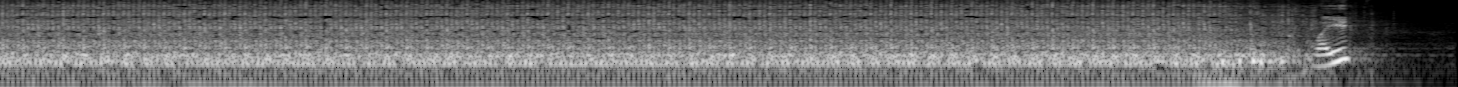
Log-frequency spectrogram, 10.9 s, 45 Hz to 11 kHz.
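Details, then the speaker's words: PSA 2.0 HDi (90/110) diesel idling after preheat; touching the fuel rail pressure sensor harness makes it clatter with an uneven, stumbling beat before shutting off, injector misfires from a faulty fuel pressure sensor harness. "Donc vous allez voir, quand on va toucher ici, on va avoir des ratés au niveau des injecteurs."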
